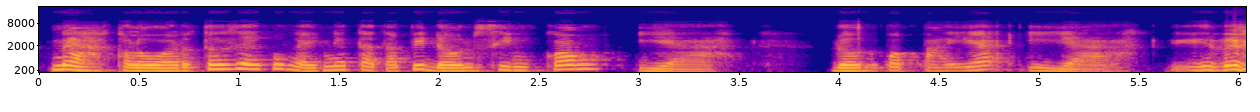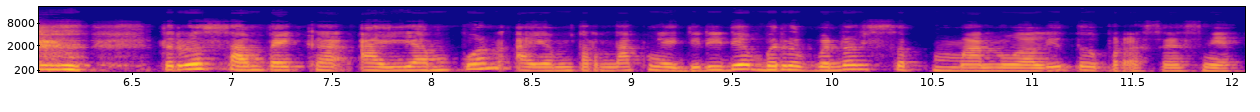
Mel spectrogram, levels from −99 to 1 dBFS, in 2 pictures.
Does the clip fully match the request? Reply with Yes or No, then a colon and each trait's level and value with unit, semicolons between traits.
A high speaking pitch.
Yes: high, 205 Hz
